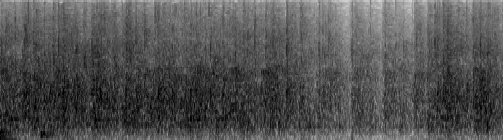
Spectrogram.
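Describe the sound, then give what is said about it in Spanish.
A large audience at a worship service applauds the Almighty loudly and steadily, a dense, continuous wash of many hands clapping that holds at full strength for the whole stretch with no voices rising above it. “Fuerte, fuerte el aplauso.”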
